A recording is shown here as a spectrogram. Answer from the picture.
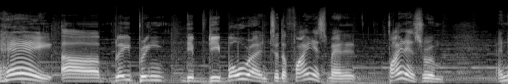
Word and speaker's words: Deborah: But in English, you pronounce Deborah. But the first time I see the word Deborah, I pronounce it Deborah because that's an O, but I didn't know that that's a silent O. So it's not Deborah.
